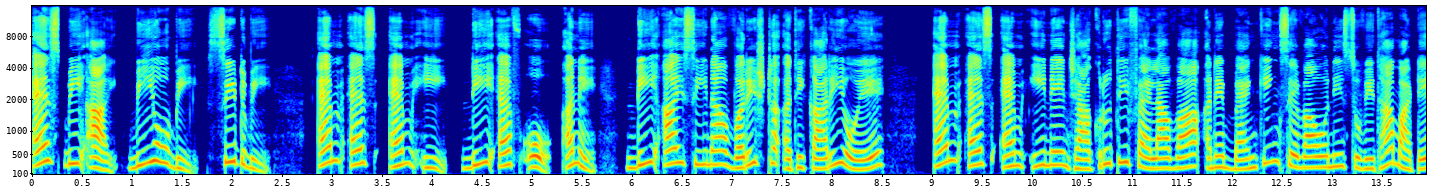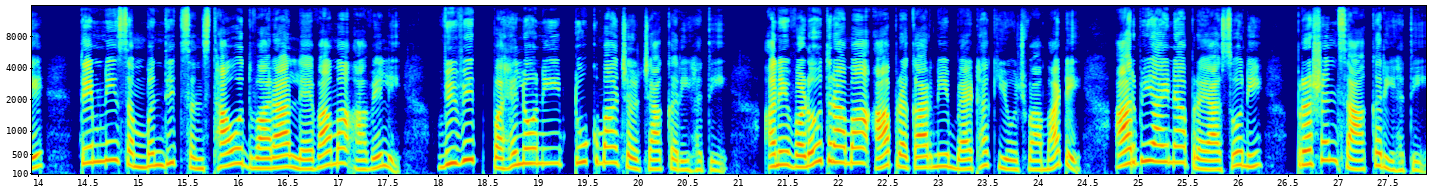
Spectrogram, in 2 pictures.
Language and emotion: Gujarati, neutral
